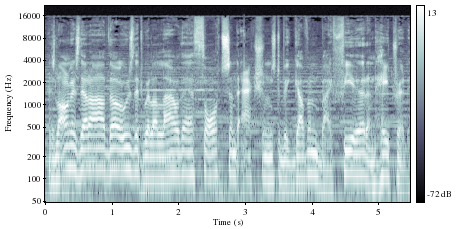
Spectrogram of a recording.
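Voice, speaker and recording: A man's voice: on the low side, moderate pace, close to an everyday voice. A man playing a grave, dignified leader of superhero mutants, delivering solemn, portentous dramatic narration for a video game. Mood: solemn, resolute. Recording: music under the voice. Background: music.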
